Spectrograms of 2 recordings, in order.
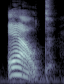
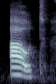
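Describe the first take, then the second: First: The vowel is made with the tongue forward. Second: The vowel is made with the tongue further back. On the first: "if you want to sound closer to American speakers, you have to say like this" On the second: "some speakers say out"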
